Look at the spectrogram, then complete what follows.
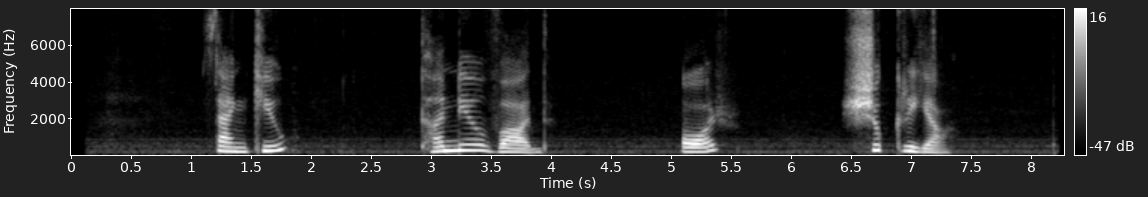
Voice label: Thankyou Hindi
